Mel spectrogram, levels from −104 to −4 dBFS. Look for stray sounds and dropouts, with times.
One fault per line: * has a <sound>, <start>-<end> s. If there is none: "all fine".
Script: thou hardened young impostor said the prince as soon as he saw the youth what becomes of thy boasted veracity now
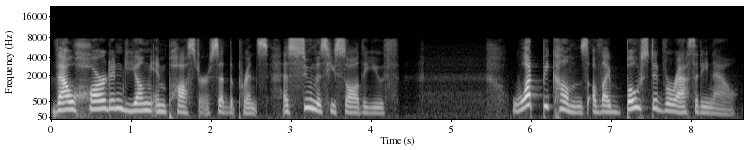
all fine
